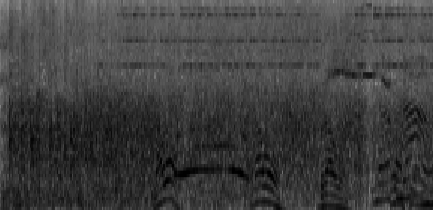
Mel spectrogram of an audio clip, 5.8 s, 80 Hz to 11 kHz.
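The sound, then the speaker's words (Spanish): Loud, steady applause from an audience welcoming a performer who has just been introduced fills the whole stretch, with several rising and falling whoops and cheers breaking through over the clapping midway. “Desde las 3 de la mañana despierto ese ánimo con el que aplaude ese público.”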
